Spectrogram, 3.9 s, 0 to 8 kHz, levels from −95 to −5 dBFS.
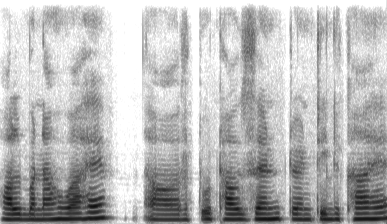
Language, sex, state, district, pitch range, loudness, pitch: Hindi, female, Chhattisgarh, Bastar, 185-200 Hz, -17 LUFS, 190 Hz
